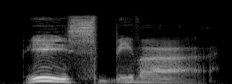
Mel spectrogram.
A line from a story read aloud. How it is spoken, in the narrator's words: said Aslan with a very low growl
